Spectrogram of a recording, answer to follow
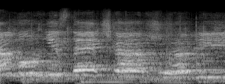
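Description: Women's folk choir singing a Ukrainian song together, sustained notes in harmony.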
